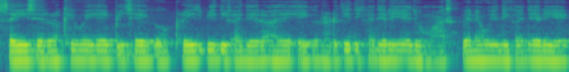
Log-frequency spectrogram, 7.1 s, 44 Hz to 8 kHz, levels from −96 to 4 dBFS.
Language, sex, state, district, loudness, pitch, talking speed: Hindi, male, Gujarat, Gandhinagar, -17 LUFS, 105 Hz, 225 wpm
